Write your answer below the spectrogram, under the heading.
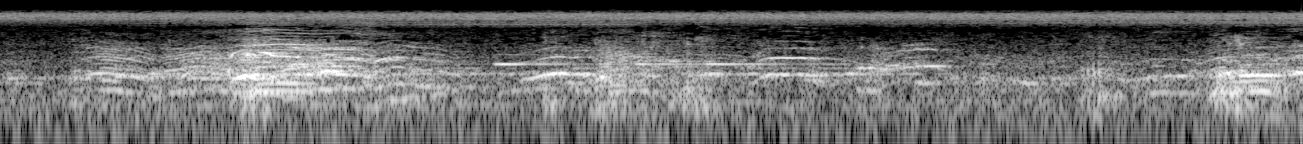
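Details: Zoo monkeys noisy at lunch time as the keeper approaches; a busy chorus of overlapping squealing, wavering calls, some sliding up and down, loudest near the start and end, with a constant high-pitched hiss behind.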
